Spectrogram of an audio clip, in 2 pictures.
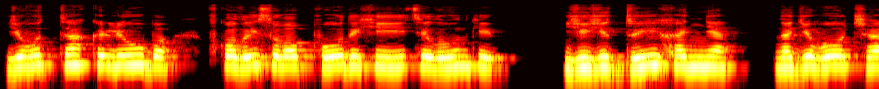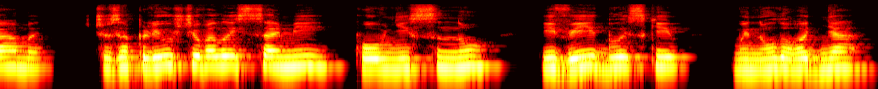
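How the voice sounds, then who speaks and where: A woman narrating a classic novel as an audiobook in a measured, expressive reading. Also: fairly high pitch. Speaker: audiobook reader.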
